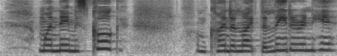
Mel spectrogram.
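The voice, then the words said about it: High-pitched New Zealand Korg voice. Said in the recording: “Korg this, like, high-pitched New Zealand accent”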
